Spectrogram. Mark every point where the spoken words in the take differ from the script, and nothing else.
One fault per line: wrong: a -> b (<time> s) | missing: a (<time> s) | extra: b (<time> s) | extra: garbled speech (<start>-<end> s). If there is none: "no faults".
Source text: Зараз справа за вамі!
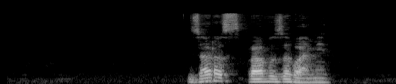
no faults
